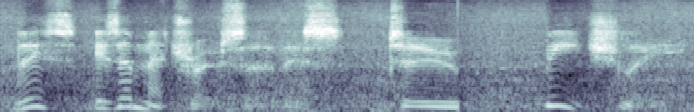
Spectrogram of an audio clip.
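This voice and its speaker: A man's automated onboard train announcement, slow and measured. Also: medium pitch, wildly swooping pitch, noisy background.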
